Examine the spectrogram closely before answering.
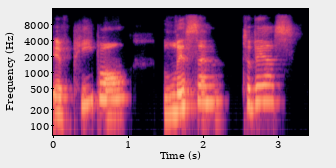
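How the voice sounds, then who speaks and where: A woman with a strong Kentucky accent speaks at a medium pitch with very wide pitch swings. Her voice is somewhat breathy. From rural Kentucky. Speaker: podcast co-host, inspirational speaker. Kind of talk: casual chat.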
